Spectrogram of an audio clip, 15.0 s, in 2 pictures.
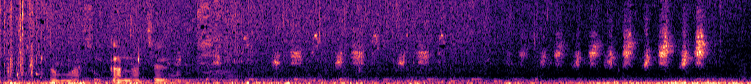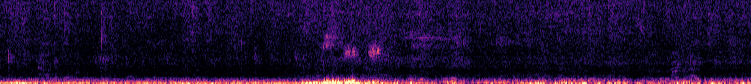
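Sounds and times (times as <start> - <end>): low rumble: 2.6 - 15.0.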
